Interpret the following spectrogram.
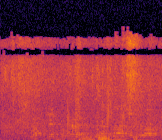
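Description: Footsteps on dirt and broken brick, with a few low knocks about one and a half seconds in, under faint voices.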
